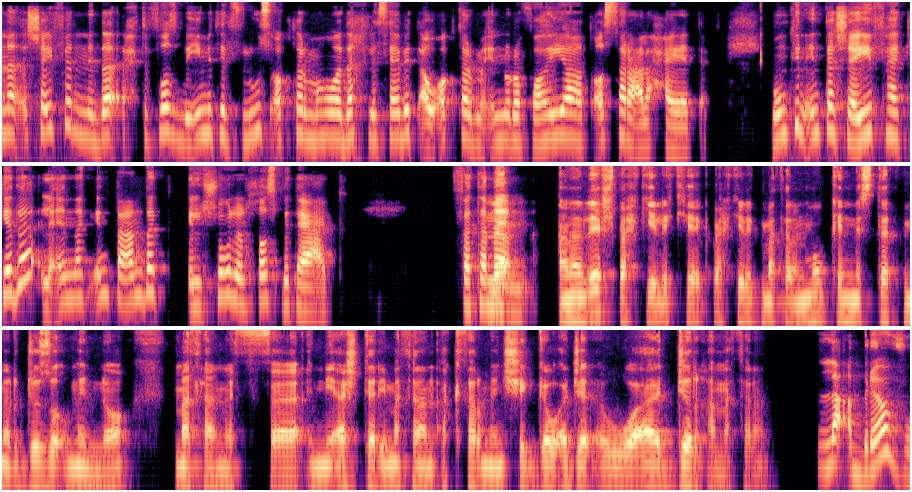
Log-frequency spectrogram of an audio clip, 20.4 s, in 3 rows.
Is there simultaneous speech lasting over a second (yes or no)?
no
